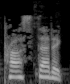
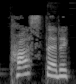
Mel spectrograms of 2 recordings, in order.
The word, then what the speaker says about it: prosthetic: design and personalization pronouncing prosthetic can be tricky it's sounds like pros that I see with the emphasis on the second syllable remember the th is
